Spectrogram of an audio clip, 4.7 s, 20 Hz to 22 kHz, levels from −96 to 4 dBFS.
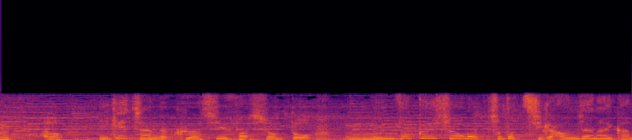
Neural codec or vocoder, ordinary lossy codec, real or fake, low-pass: none; none; real; 7.2 kHz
